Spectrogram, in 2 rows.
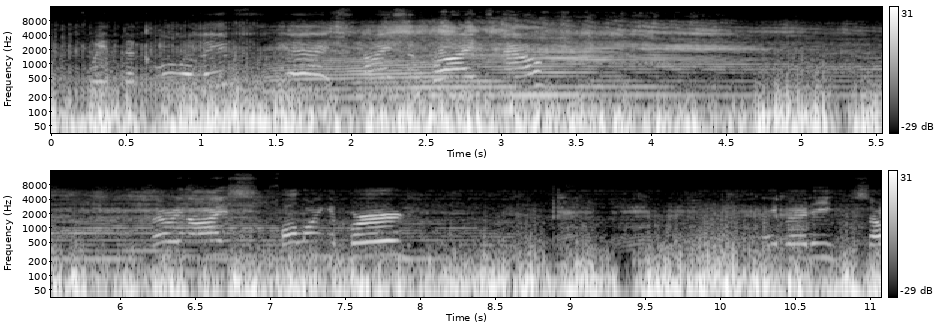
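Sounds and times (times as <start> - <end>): drone motors whining: 0.0 - 11.0
wind rumble on microphone: 0.0 - 11.0.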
